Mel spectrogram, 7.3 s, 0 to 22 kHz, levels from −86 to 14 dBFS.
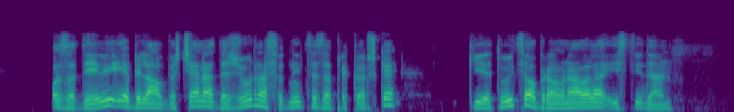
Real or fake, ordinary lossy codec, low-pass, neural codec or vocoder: real; Opus, 16 kbps; 7.2 kHz; none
